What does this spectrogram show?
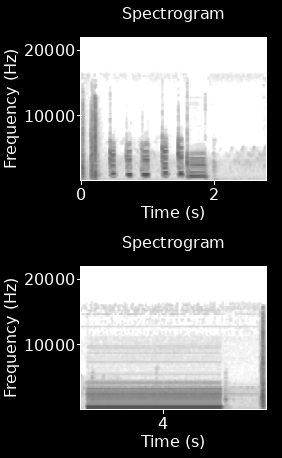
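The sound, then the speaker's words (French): A quick run of about seven telephone keypad beeps, then a pause and a single loud, steady two-second calling tone, clear with no voices, as someone phones the World Meteorological Organization in Switzerland. “Pour en savoir plus, je téléphone là-bas.”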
